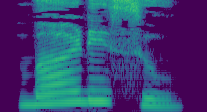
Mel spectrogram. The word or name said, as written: ಬಡಿಸ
